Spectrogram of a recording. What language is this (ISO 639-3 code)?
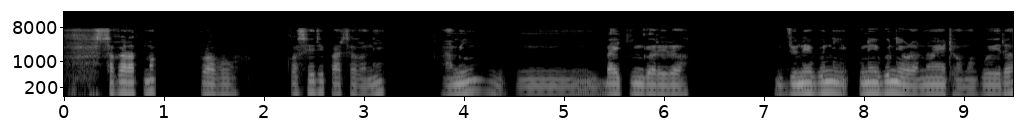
nep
